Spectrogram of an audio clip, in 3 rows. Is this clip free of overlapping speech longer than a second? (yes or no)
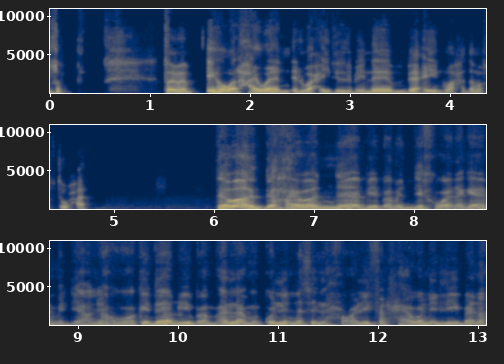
yes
